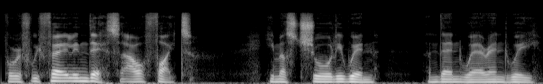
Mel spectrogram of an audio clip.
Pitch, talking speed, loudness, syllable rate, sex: 120 Hz, 190 wpm, -16 LUFS, 4.7 syllables/s, male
